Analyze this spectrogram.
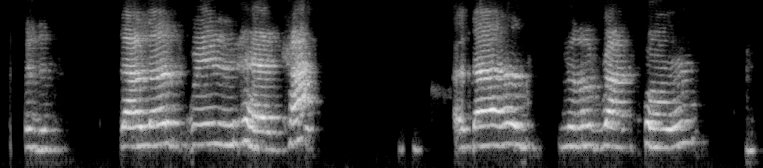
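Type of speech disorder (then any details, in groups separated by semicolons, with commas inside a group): Dysarthria; DDX3X syndrome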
